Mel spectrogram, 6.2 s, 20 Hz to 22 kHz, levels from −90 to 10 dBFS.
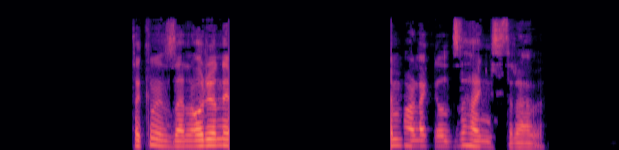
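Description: At 2.28 s the speech halts and the audio drops to silence until 3.91 s, a rebuffering stall. The player exhausted its downloaded audio and waited about 1.6 s for more to arrive, then picked up exactly where it left off, so nothing is skipped but 1.63 s of dead air is inserted. On a waveform this shows as a flat line across that span; a spectrogram shows a blank vertical band with clean edges on either side.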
